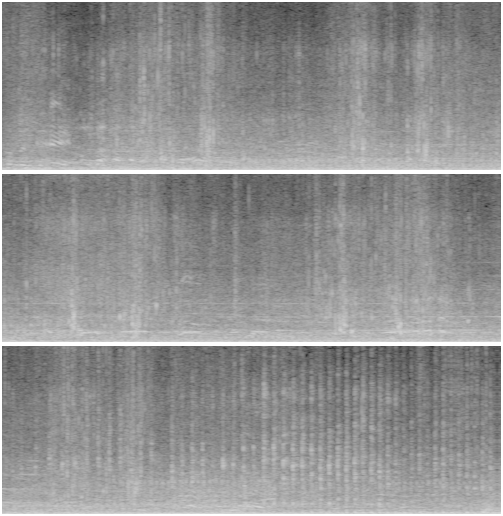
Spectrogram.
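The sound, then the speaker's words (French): Busy waterfront ambience at the port of Dakar by the river, with boats moving on the water, a steady low engine rumble, lapping water and scattered clanks and knocks, with indistinct voices in the background throughout. “Ben, écoute, on est dans le port, au bord de la rivière.”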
